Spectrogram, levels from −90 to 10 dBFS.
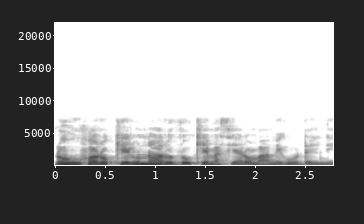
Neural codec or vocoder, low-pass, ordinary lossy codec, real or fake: none; 7.2 kHz; AAC, 48 kbps; real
